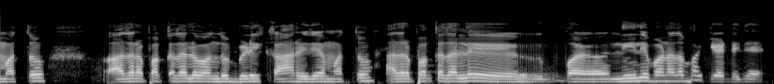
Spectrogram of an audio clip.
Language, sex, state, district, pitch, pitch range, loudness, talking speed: Kannada, male, Karnataka, Koppal, 135 Hz, 125-145 Hz, -16 LUFS, 115 wpm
